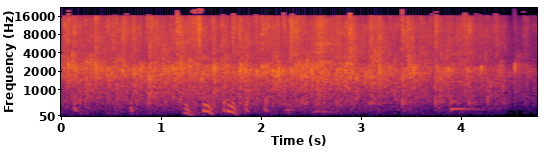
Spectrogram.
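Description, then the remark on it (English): Steady audience applause for panelists who just finished a lightning round, a dense wash of clapping from a sizable crowd, with a few voices calling out and murmuring underneath before it gradually tapers. “Let's give them a round of applause for getting through that.”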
